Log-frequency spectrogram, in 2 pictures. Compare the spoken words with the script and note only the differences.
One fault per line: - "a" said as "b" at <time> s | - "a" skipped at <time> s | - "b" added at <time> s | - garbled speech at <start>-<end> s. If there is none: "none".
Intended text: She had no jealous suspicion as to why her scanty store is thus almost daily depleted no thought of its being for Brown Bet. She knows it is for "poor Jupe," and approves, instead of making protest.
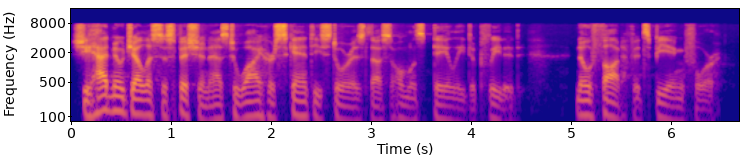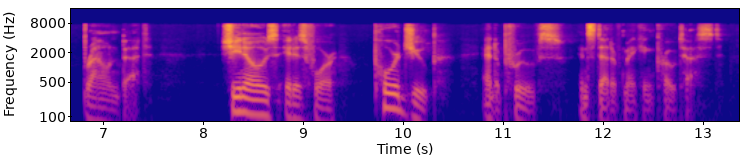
none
